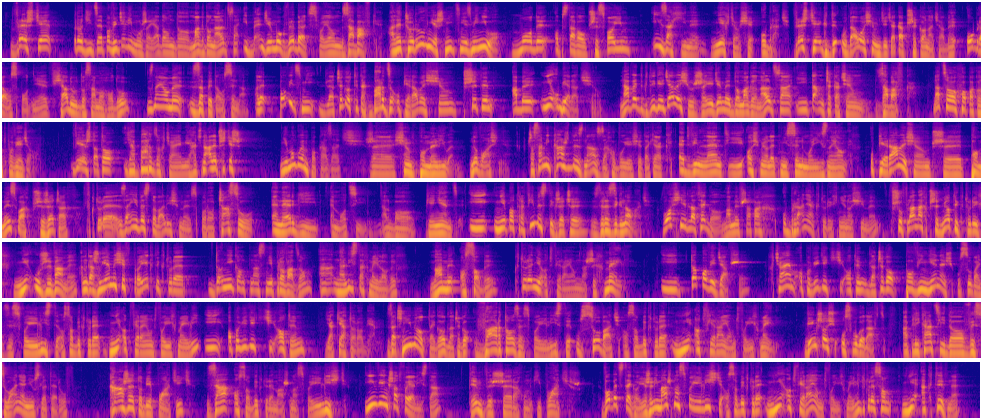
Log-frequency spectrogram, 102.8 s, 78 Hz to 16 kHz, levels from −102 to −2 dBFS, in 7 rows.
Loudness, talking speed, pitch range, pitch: -32 LUFS, 145 wpm, 125-190 Hz, 150 Hz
